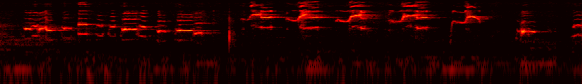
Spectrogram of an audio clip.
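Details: Bulbul singing: varied whistled and slurred notes, lower mellow phrases followed by higher rising and falling whistles, with a faint low hum beneath.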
